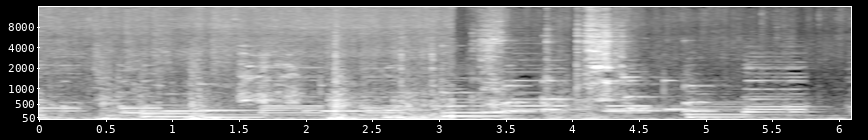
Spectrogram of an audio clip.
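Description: Metal ladle scraping and clinking against a wok while fried rice sizzles as it is stir-fried, with one loud scrape a little past four seconds in. Background music plays underneath.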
